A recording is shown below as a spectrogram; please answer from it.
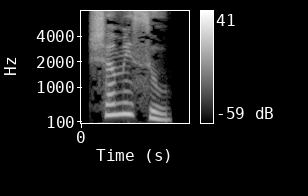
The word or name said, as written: ಶಮಿಸು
